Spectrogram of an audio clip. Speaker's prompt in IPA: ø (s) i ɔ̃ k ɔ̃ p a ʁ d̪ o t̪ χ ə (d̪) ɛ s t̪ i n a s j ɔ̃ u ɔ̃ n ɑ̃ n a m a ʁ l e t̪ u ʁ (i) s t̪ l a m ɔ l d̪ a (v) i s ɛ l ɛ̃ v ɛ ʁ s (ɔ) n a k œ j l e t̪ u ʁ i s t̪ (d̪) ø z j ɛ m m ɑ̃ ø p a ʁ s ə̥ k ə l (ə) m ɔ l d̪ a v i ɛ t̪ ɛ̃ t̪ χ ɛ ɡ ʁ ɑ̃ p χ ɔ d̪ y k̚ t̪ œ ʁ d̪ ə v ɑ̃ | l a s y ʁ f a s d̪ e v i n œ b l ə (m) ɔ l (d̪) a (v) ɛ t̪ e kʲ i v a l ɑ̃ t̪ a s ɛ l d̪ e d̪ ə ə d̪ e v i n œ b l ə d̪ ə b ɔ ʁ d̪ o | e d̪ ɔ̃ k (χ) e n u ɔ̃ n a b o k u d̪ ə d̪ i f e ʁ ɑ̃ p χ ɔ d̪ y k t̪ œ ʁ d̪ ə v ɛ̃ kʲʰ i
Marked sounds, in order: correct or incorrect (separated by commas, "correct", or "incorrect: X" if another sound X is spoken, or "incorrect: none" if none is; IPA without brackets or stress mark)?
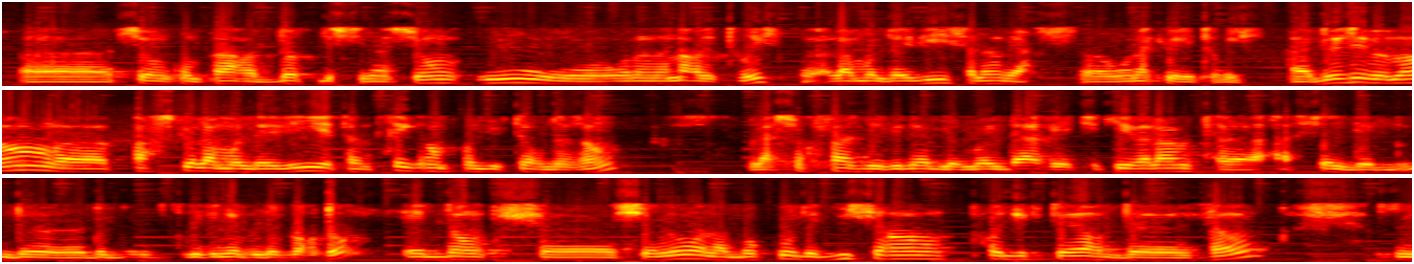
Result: correct, correct, correct, correct, incorrect: ɔ̃, correct, incorrect: a, correct, correct, correct, incorrect: ʃ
